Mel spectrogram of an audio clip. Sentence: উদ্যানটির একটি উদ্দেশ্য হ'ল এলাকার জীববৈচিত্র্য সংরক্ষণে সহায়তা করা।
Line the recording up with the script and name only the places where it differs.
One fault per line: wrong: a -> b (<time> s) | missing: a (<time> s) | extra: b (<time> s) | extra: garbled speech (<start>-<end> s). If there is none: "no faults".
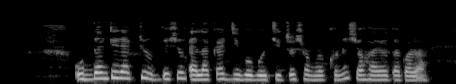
missing: হ'ল (1.8 s)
